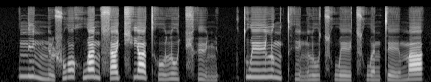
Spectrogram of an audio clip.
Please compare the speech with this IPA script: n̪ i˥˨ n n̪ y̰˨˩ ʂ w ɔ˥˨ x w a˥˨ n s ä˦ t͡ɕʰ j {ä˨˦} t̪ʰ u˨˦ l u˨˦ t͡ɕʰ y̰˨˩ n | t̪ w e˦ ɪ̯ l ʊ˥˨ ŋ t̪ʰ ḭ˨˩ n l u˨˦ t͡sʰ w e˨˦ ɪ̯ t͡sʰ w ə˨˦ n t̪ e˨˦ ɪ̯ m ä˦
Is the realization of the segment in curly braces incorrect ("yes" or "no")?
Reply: yes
